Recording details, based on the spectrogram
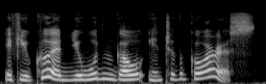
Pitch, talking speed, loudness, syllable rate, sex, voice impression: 235 Hz, 205 wpm, -19 LUFS, 4.4 syllables/s, female, gender-neutral, adult-like, clear, slightly refreshing, slightly unique, kind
